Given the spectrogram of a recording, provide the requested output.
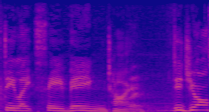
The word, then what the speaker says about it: daylight saving time: it's by the way it's not daylight savings time it's daylight saving time did you all say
